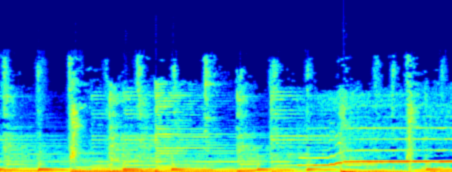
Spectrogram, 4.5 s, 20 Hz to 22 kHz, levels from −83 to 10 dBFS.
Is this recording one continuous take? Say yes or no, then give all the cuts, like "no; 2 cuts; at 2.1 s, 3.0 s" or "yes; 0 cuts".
yes; 0 cuts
